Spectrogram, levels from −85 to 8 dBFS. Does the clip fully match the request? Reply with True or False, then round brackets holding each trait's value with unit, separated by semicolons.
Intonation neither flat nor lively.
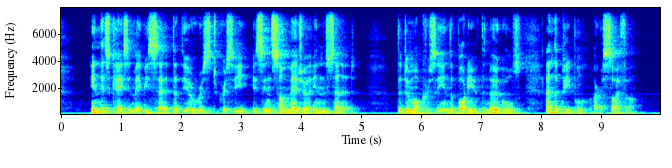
False (6.4 semitones)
